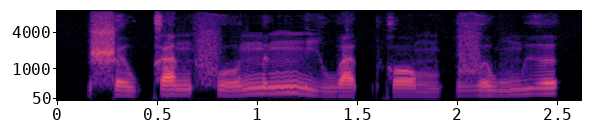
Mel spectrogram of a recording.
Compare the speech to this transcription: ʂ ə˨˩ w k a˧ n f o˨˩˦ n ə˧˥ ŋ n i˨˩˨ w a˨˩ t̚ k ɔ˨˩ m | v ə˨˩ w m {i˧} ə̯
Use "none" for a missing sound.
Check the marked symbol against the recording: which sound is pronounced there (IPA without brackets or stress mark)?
ɨ˧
